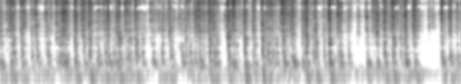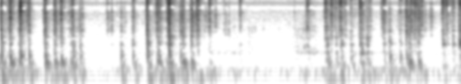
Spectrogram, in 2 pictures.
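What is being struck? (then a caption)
Plastic laptop keyboard keys. Fingertips with short nails type fast on the black plastic keys of a MacBook Air keyboard set in an aluminium body. The result is a dense run of short, dry clicks and taps with a low thud under each one, easing into sparser keystrokes near the end.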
